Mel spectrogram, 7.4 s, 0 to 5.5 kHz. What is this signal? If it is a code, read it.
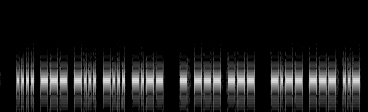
Morse code, heard as a keyed tone, about 25 wpm, 600 Hz. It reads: HOBBY TOO YOU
